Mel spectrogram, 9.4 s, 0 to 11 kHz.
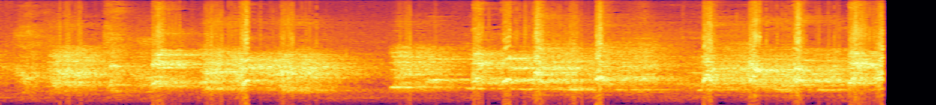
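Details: Several dogs in a barking lot, 25 April 2014, keep up continuous overlapping barking and high yips with brief lulls, punctuated by repeated sharp clattering knocks, ending abruptly.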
